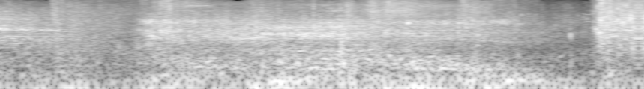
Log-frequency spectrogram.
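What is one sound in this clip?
Fire roars in a sudden burst.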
